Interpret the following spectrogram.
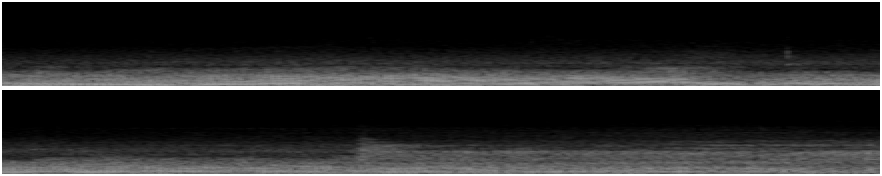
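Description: A motor vehicle engine running with a low rumble. Its note wavers for the first few seconds and then eases, and a higher hiss joins about six seconds in.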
